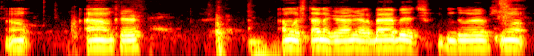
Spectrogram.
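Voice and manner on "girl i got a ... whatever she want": normal talking voice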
